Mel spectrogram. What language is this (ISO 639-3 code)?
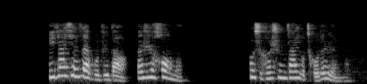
zho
